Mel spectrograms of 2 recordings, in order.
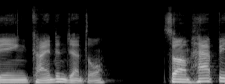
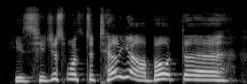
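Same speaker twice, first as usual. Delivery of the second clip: weak, badly put-on Canadian accent; 12 semitones higher than usual. Describing a public figure's dorky presentation: Jordan Peterson impression. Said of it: "I'm not doing a good Jordan Peterson accent".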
